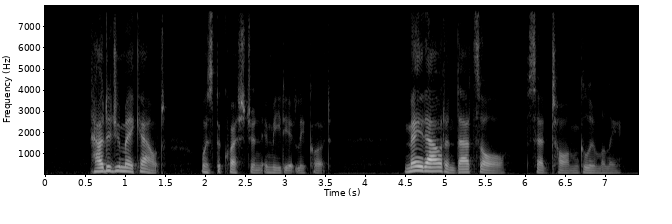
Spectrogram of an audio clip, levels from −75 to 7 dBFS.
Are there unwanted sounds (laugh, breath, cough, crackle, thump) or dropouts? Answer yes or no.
no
